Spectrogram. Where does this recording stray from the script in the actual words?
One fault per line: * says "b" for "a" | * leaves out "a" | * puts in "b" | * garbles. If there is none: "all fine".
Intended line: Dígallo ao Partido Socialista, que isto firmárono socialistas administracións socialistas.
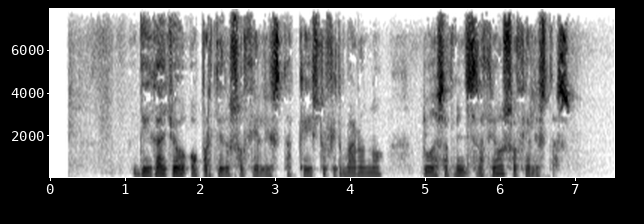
* says "dúas" for "socialistas"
